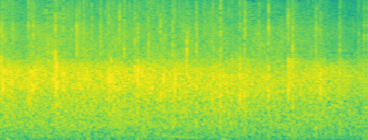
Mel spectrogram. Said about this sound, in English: I feel like we need to give Lily a round of applause for that reading this morning.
